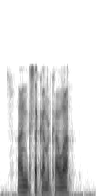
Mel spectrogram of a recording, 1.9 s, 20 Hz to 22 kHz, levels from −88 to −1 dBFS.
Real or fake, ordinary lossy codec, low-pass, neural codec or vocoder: fake; Opus, 24 kbps; 5.4 kHz; autoencoder, 22.05 kHz, a latent of 192 numbers a frame, VITS, trained on many speakers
